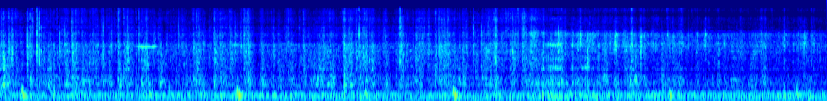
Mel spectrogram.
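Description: Car engine idling, a steady low hum heard from inside the cabin, under the hiss of rain on the car, with light knocks about once a second.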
